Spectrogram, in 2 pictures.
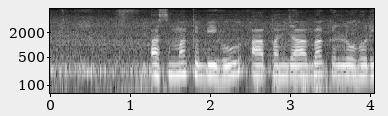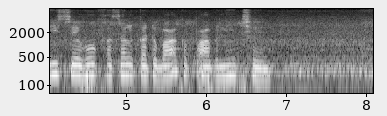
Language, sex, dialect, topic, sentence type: Maithili, male, Bajjika, agriculture, statement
